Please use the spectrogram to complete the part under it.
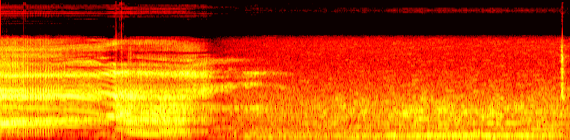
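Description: A single weak, throaty burp from a man, about a second and a half long, tails off into quiet room noise with a tiny click at the end.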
